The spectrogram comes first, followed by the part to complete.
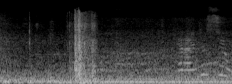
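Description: A single short clatter, a plastic container knocking against a metal shopping cart, about a second in, over a steady low hum; a voice starts near the end.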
